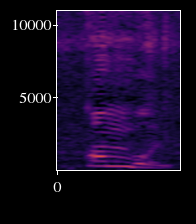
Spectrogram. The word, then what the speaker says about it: কম্বল: তাহলে দেখো এখানে বয়ের উচ্চারণ স্পষ্ট।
